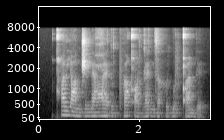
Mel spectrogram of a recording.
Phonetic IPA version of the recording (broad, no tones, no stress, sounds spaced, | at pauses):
qʰ ʊ l j ɑ n d͡ʒ ɪ n æ ʕ æ d ɾ u d pʰ ʌ qʼ ɑ l ɡ æ d n z ʌ h u l ɠ u v qʼ i m b ɪ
